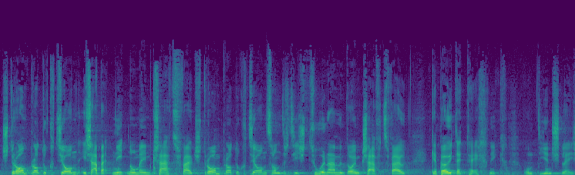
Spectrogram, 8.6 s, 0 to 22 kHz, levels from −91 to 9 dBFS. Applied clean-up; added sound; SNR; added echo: none; none; none; none.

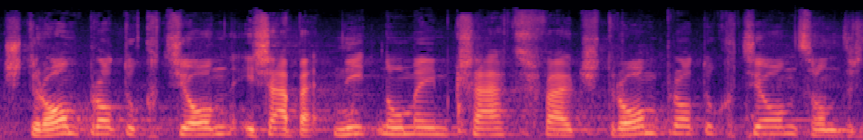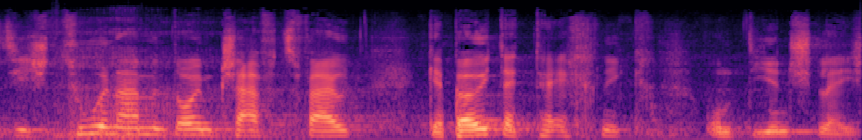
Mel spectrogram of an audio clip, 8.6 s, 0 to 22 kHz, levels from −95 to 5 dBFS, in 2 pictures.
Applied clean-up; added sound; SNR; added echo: none; Breathing; 18 dB; none.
